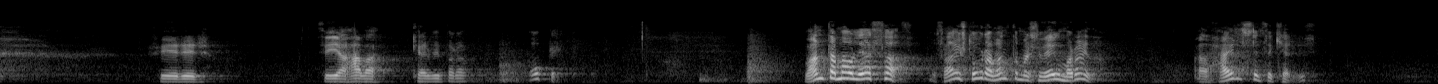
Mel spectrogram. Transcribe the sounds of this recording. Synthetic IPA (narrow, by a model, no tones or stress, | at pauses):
fɪɾɪɾ̥ | θviaðɦaːvacʰɛɾvɪpaːɾaowpɾejht̪ | vant̪amaːwlɪɛɾθa̰ðɔɣθaðɛɾ̥st̪owɾavant̪amawlsɛmvɪɛːɣʏmaraːjða̰ | a̰ðhaːjɾsɛlt̪acʰɛ̰ɾvɪð̥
